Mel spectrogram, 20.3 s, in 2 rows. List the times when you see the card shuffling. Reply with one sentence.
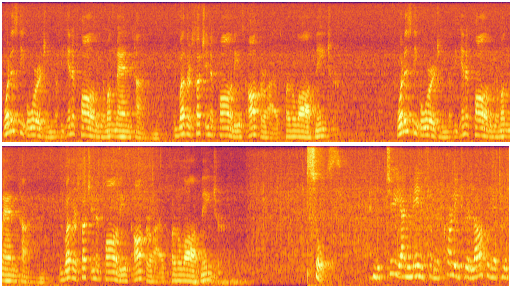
The card shuffling can't be heard in this clip.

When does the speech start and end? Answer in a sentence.
You can hear the speech from 0.0 to 6.8 s, from 7.9 to 14.6 s and from 16.2 to 20.2 s.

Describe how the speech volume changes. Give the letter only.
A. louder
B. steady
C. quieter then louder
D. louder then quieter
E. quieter
B.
